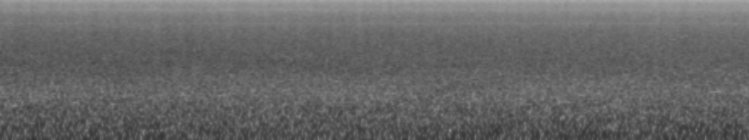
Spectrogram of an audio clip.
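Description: Bhajiya fritters sizzling as they deep-fry in hot oil: a loud, steady hiss.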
